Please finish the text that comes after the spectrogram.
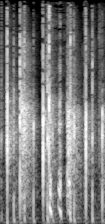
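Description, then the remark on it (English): A few people clap their hands in a quick, uneven burst of about a dozen sharp claps, loud and bright, with a faint vocal sound mixed in partway through. “Like some music, some applause.”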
